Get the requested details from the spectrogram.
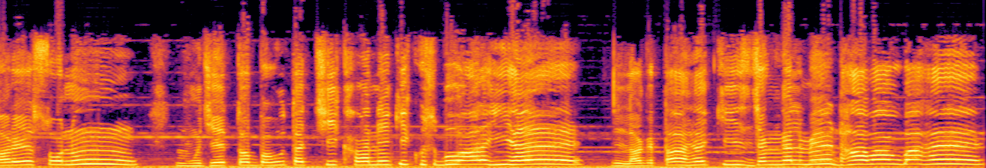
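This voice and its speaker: Over clear background music, a man does a cartoonish character voice at an extremely high pitch and a very slow pace. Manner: boastful, bossy.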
